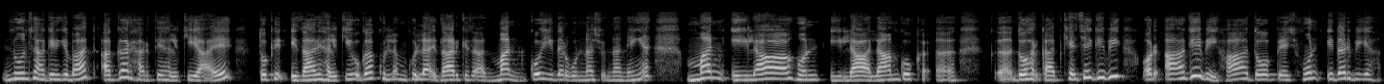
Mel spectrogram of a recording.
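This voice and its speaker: High-voiced woman teaching recitation rules. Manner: patient, explanatory, asks and answers her own questions; slows down sharply to recite words. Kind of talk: tajweed lesson, explaining and reciting.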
